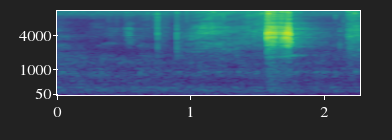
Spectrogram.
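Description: A small kitchen knife cuts through a block of fresh paneer and scrapes on the steel plate underneath. It ends in a short, loud, hissing scrape about a second and a half in, after a second of near quiet with a couple of faint clicks.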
